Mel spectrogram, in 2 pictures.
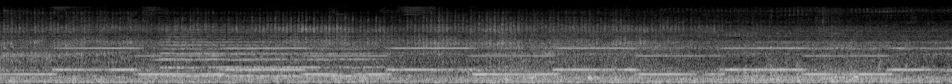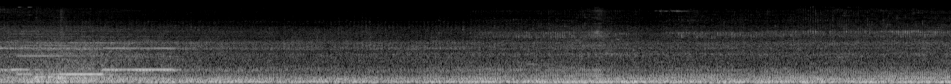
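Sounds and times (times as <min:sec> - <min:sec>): train coaches rumbling: 0:00.0 - 0:13.0.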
